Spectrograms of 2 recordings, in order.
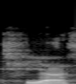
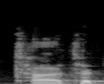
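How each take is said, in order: First: It is said in the full form chhiyasath. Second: It is said in the short form chhachhath. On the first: This is the standard form. The speaker calls it right. "इसका छियासठ" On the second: This is the common everyday form. The speaker calls it wrong. "छाछठ नहीं होता है जो हम लोग आमतौर से बोलते रहते हैं"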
